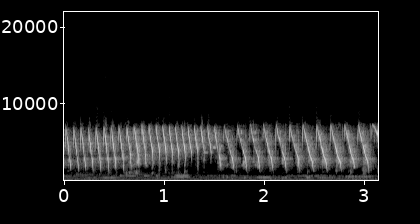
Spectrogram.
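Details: Energetic canary song played to make other canaries answer, a rapid run of repeated high chirping notes that shifts halfway to a slightly slower trill of downslurred notes, with a faint low hum beneath.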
